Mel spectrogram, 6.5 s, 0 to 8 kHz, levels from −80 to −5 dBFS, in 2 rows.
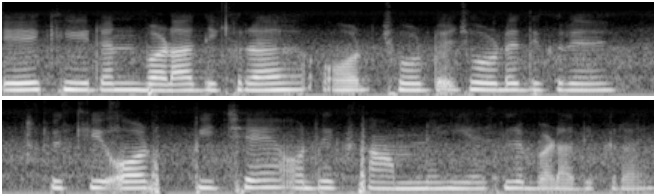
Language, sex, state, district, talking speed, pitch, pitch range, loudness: Hindi, female, Bihar, East Champaran, 240 wpm, 210 Hz, 200-215 Hz, -17 LUFS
